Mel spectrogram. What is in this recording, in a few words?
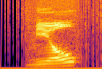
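"miu", Chinese, second tone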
